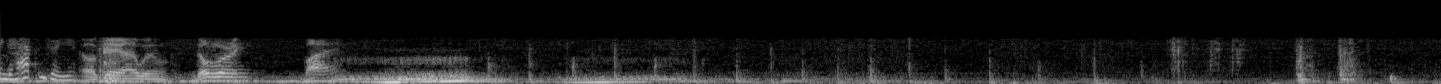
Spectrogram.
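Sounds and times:
speech: 0.0 - 5.0
car driving off: 0.8 - 10.8.

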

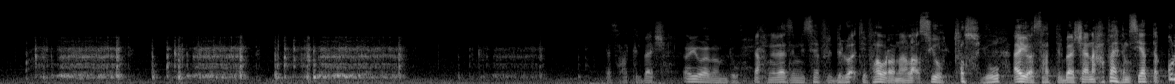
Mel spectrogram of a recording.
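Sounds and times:
faint steady hum: 0.0 - 11.7
telephone ringing in buzzy trilling bursts: 0.2 - 5.6
speech: 6.4 - 11.7.

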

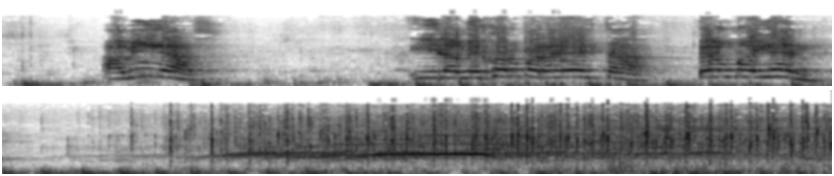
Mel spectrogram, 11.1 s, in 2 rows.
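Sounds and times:
speech: 0.7 - 1.5, 2.7 - 5.5
crowd applause and cheering: 6.0 - 11.0.

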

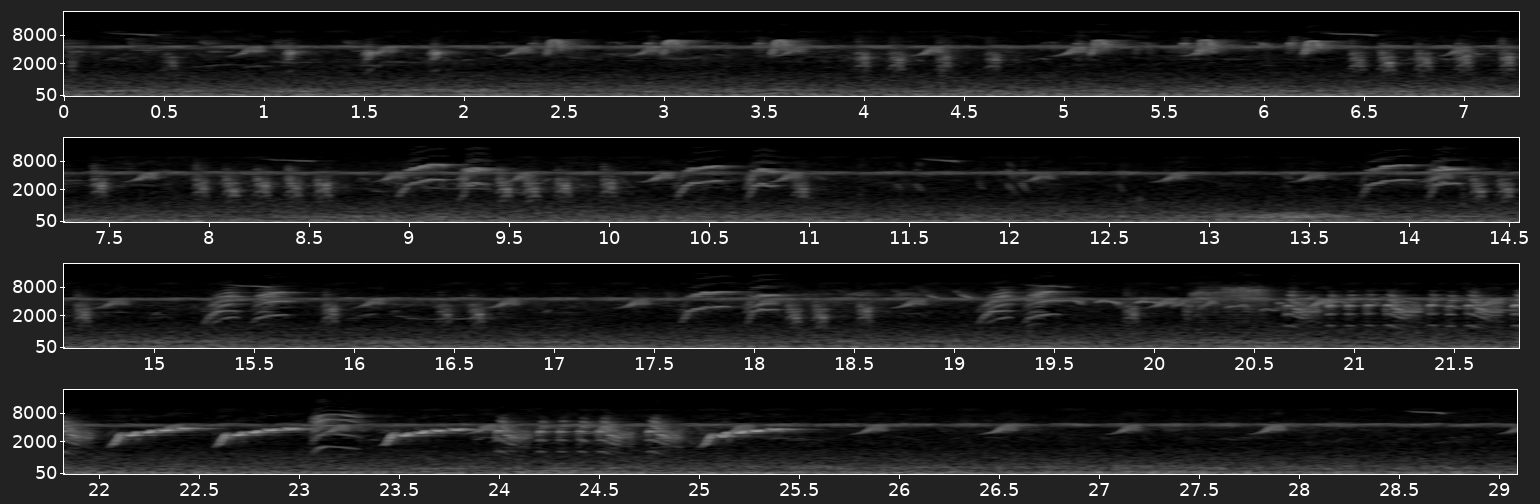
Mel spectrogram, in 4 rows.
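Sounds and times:
icterine warbler singing: 0.0 - 29.0.

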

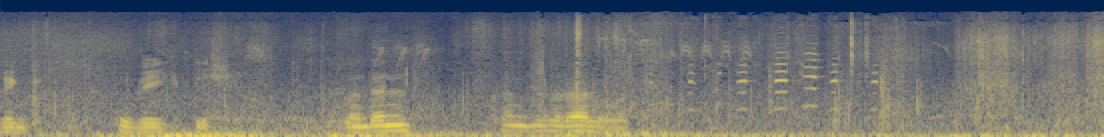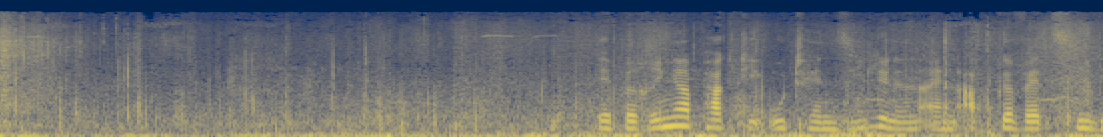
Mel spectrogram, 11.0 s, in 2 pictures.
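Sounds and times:
speech: 0.0 - 3.4, 8.5 - 11.0
duck flapping its wings: 3.4 - 5.2.

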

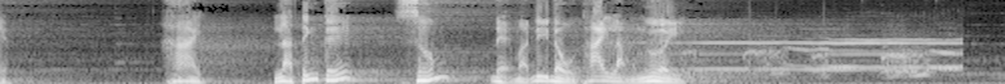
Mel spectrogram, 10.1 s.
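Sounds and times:
speech: 2.7 - 6.9
pack of dogs howling together: 6.6 - 9.6.

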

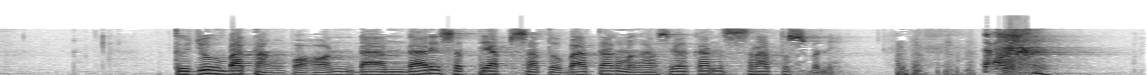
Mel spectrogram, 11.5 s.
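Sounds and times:
speech: 1.8 - 8.5
person sneezing: 9.0 - 11.1.

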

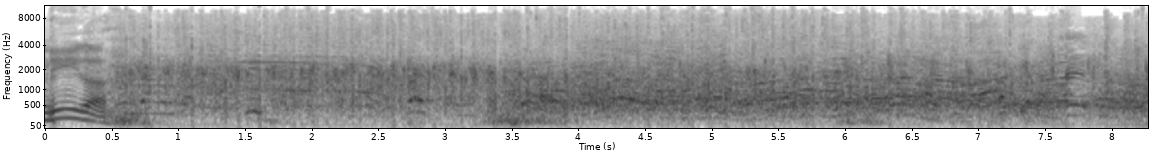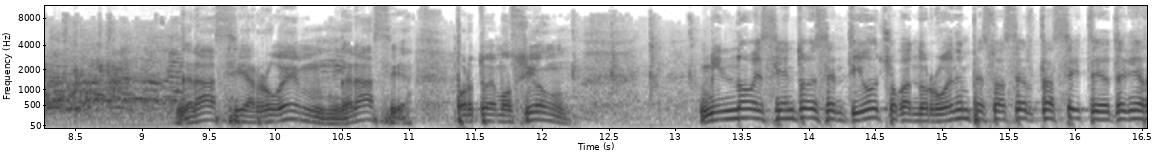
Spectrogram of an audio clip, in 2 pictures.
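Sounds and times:
speech: 0.0 - 1.0, 9.3 - 12.6, 13.2 - 16.5
crowd applause at a cultural news event honoring a taxi driver: 0.0 - 9.8
faint cheering: 0.6 - 9.5.

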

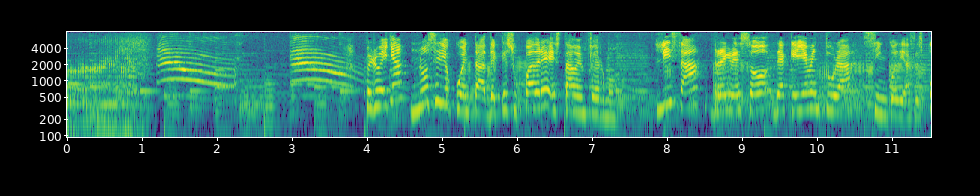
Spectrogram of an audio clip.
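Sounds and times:
cat meowing: 0.0 - 2.4, 3.0 - 4.0
speech: 4.0 - 11.5.

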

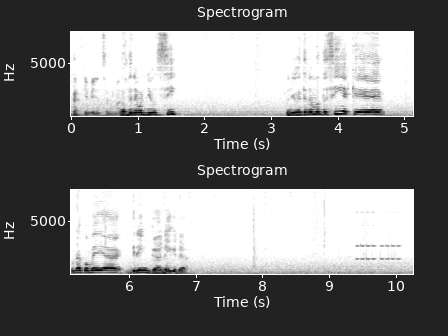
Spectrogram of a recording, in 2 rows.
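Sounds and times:
speech: 0.0 - 1.8, 3.2 - 7.0
electronic timer alarm beeping: 9.4 - 10.2.

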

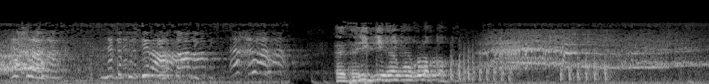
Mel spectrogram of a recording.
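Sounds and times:
laughter: 0.1 - 3.1
speech: 1.1 - 2.1, 3.3 - 5.1
car tires skidding during a chase: 4.7 - 7.0.

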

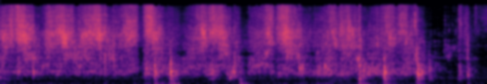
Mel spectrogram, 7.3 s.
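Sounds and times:
stiff brush scrubbing a wooden cutting board while washing dishes: 0.0 - 6.4
faint watery drips: 5.3 - 7.3.

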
